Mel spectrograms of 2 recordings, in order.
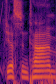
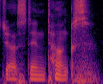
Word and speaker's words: Justin Tunks: This is Justin Tunks. Is the actual pronunciation. Got Just in Time on the back of his shirt, so I was going with that one.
